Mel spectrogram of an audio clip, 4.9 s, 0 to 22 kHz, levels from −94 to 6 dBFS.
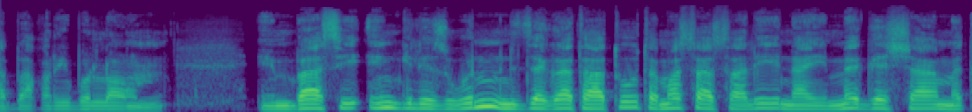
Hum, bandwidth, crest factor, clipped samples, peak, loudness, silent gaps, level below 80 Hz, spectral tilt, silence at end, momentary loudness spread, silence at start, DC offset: none; 16 kHz; 18 dB; under 0.1%; -8 dBFS; -26 LUFS; none; -74 dBFS; -6 dB/octave; 0.05 s; 10 LU; 0 s; under 0.1%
